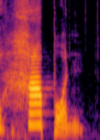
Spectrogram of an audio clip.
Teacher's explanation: So for the first syllable, ha, you stretch the A. Hapon. Okay, vowel lengthening.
